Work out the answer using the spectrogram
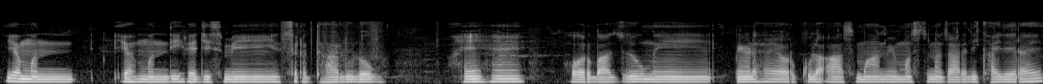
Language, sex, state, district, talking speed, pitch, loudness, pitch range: Chhattisgarhi, male, Chhattisgarh, Korba, 140 wpm, 120 Hz, -17 LUFS, 115-125 Hz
